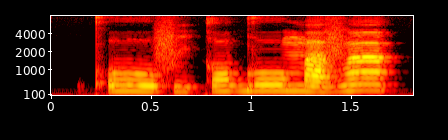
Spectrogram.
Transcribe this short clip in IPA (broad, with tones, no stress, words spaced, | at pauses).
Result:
kʼoː˦˨fi˨kɔ˦ ɡoː˦ma˨ vã˦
